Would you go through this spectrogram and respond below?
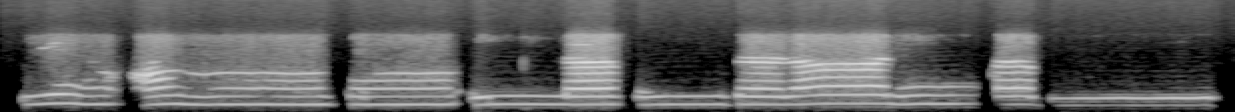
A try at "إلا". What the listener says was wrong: إلا لمبا إلا کو لمبا کریں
